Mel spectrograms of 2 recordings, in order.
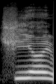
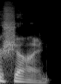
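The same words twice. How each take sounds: First: "Shein" in two syllables, SHEE-ine; alternative pronunciation. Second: "Shine" as one syllable; alternative pronunciation. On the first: Host asks co-host how it is said, "Shein" as SHEE-ine. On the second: Host offers co-host a second reading, "Shine" in one syllable. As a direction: say "Shine" like the English word. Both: Shown as a demonstration. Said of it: "is it Shein or Shine?".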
